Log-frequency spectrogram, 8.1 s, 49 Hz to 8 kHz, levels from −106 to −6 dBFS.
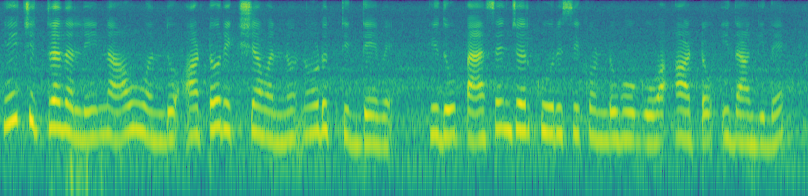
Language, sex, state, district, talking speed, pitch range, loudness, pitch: Kannada, male, Karnataka, Bellary, 105 wpm, 215-265 Hz, -18 LUFS, 235 Hz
